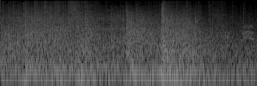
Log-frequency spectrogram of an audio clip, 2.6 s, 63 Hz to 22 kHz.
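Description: Dense battlefield din from Company of Heroes 2, with heavy gunfire and booming blasts blended into a continuous loud rumble, a machine gun position under fire, no distinct single shots standing out.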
